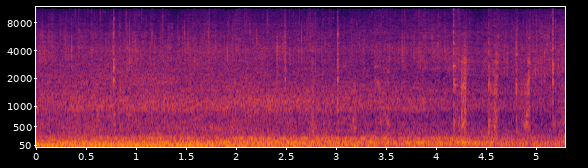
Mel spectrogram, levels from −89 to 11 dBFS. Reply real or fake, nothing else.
real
